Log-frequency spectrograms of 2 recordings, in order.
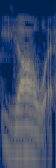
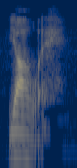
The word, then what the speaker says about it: Yahweh: The problem with that is there's no J sound in Hebrew. So that's not how you pronounce it. There's over 20 ways possibly we could pronounce it. But we think probably something like Yahweh.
